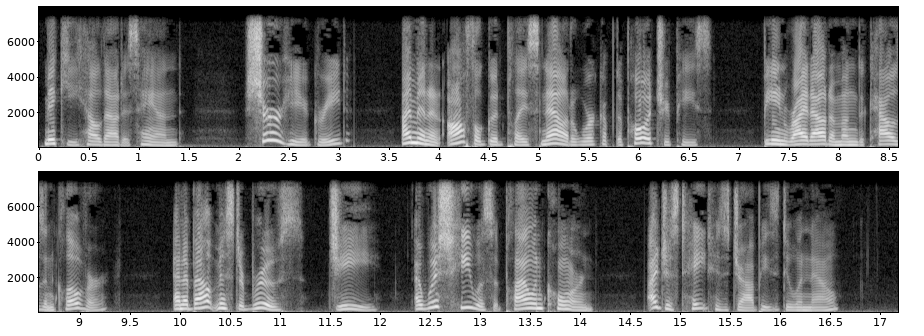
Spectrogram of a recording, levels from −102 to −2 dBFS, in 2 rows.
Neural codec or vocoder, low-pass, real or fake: none; 7.2 kHz; real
